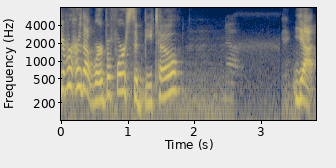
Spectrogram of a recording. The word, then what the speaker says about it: subito: piano have you ever heard that word before subido yeah it's spelled SU be I tio and what that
